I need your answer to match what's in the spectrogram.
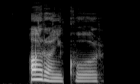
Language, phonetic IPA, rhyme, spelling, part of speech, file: Hungarian, [ˈɒrɒɲkor], -or, aranykor, noun, Hu-aranykor.ogg
- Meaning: 1. golden age (period of greatest happiness, prosperity, and/or progress) 2. Golden Age (the oldest and best of the Classical Ages of Man)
